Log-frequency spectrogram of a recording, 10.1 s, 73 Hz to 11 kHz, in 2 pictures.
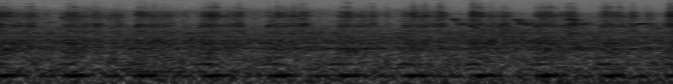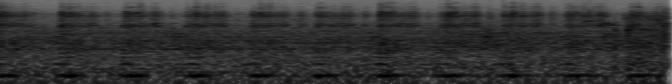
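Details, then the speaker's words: Late-1970s Union 36-inch Model C Lamp industrial ceiling fan, thick cast-iron pointed motor, run on a solid-state control: dry rhythmic buzzing rattle about twice a second; worn bearings let the stator sit off-centre around the rotor, causing magnetic buzz; fix is bearing replacement. "Because the reason the fans make the sound is because if there's any kind of wear, the rotor will not be perfectly centered. Or, no, the stator will not be perfectly centered around the rotor, or vice versa, and you'll get magnetic flux, which will give you that loud buzz."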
